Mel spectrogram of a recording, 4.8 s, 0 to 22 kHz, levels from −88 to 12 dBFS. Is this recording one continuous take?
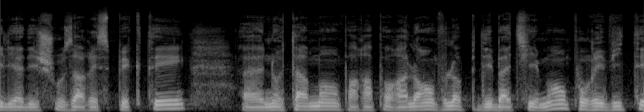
yes; 0 cuts

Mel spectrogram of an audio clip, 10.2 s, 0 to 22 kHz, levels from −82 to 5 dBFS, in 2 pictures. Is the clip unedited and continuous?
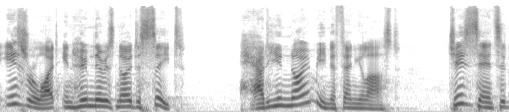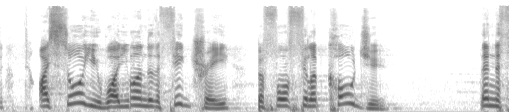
no; 1 cut; at 6.4 s

